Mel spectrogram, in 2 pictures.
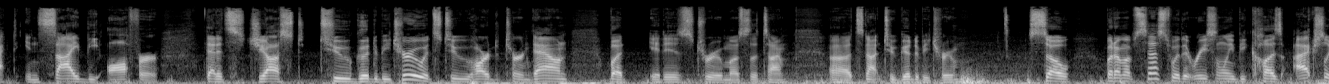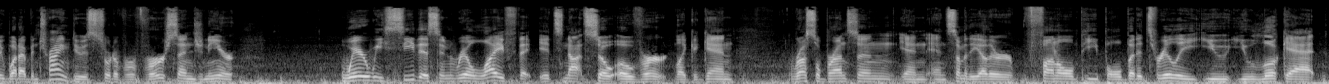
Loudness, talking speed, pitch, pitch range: -16 LUFS, 190 wpm, 125 Hz, 110-135 Hz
